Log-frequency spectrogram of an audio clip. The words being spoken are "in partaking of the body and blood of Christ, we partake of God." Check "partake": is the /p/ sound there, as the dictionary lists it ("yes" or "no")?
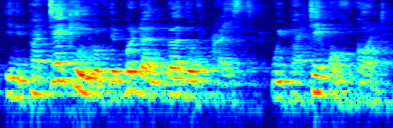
yes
